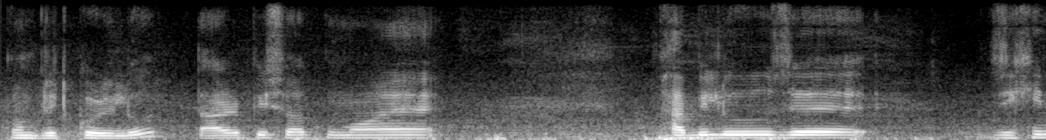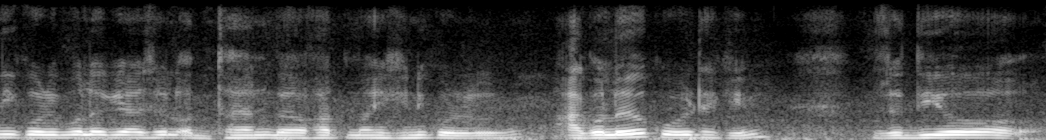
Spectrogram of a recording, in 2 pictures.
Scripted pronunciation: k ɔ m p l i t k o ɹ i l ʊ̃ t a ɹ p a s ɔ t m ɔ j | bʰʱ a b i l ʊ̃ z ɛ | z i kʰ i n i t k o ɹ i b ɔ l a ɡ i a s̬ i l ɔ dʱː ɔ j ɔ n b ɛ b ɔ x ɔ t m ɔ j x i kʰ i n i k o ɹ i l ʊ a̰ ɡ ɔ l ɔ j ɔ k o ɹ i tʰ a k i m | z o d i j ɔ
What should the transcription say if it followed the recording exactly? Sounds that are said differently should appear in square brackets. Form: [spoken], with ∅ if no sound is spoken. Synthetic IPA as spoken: k ɔ m p l i t k o ɹ i l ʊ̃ t a ɹ p [i] s ɔ t m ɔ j | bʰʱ a b i l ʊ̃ z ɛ | z i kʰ i n i [∅] k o ɹ i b ɔ l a ɡ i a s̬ i l ɔ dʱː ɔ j ɔ n b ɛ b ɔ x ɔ t m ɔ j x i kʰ i n i k o ɹ i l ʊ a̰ ɡ ɔ l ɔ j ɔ k o ɹ i tʰ a k i m | z o d i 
